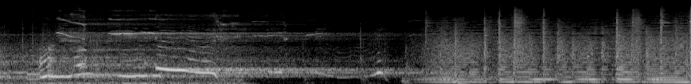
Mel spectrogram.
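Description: Two dogs trembling in a corner whimper and howl in wavering, high-pitched glides for about two seconds. A low sustained tone follows, then rhythmic, percussive music takes over.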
